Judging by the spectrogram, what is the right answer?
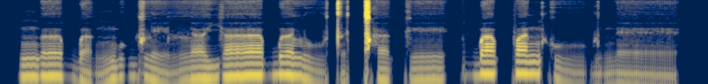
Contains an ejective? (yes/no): no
